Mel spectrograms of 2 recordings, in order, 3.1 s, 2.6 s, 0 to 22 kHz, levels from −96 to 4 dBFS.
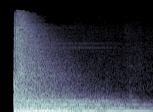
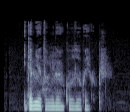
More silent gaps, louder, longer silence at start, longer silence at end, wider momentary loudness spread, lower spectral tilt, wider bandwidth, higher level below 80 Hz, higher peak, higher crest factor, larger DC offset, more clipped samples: neither; first, -15 LUFS vs -25 LUFS; second, 0.25 s vs 0.45 s; second, 0 s vs 0.5 s; second, 15 LU vs 21 LU; about the same, -7 dB/octave vs -7.5 dB/octave; about the same, 11 kHz vs 10 kHz; first, -12 dBFS vs -62 dBFS; first, 0 dBFS vs -4 dBFS; second, 12 dB vs 22 dB; neither; neither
